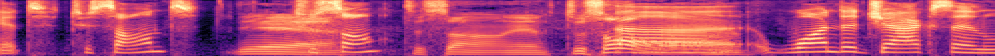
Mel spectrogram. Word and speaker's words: Toussaint: Toussaint?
